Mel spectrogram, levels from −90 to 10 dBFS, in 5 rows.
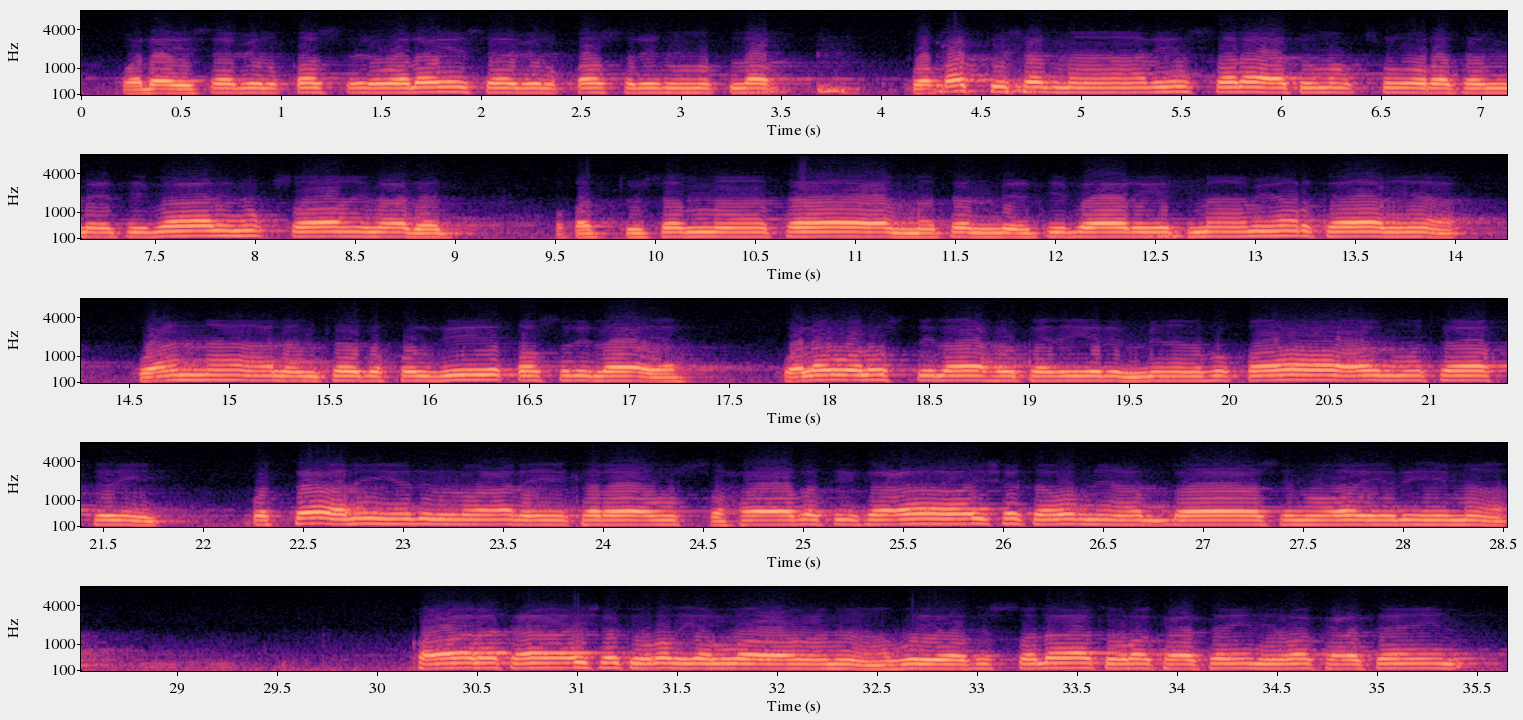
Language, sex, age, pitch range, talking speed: Arabic, male, 50-69, 150-165 Hz, 80 wpm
